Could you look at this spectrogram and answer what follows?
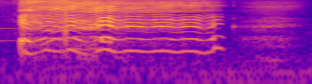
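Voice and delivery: very high squealing goat calls. Pretend. Owner copying Lulu's squeal for viewers. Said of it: "So high pitched".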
